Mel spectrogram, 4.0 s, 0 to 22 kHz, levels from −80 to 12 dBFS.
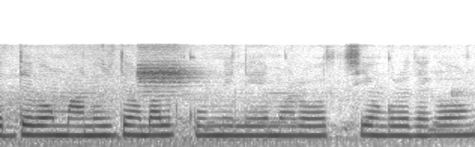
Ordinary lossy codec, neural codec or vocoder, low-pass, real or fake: none; none; 7.2 kHz; real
